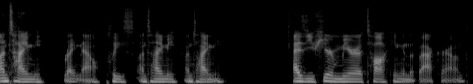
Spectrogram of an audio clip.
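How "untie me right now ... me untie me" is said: character whisper, much quieter. The game master speaks as Ferdinand to a player, Ferdinand whispering very quietly. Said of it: "Ferdinand will whisper to you very quietly".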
